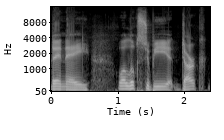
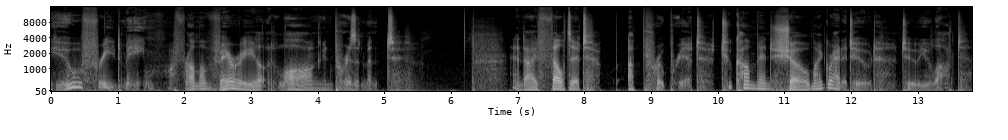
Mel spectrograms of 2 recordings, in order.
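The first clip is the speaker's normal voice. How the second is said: very soft, hushed, rasping voice; 10 dB quieter than usual. Game master voicing a strange unmoving figure speaking to the players: raspy voice. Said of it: "a voice rasp out from it".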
